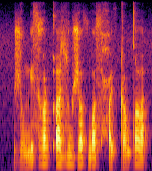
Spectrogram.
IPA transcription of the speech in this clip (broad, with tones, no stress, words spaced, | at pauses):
ʒɔ˩˧˩ŋe˥˧sɣɔ˥˧ɳ qʼɘ˥˧ ɮu˥˧ʒɒ˥˧θwɒ˥˧s ħɘ˩˧˩θʈu˩˧˩ɳtˤæ˥˧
